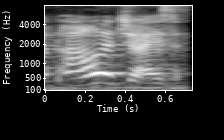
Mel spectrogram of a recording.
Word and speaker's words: apologize: you wait once again with the O and apologize open your mouth a paw apologize stress the second syllable I apologize for making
